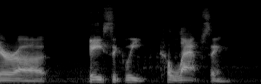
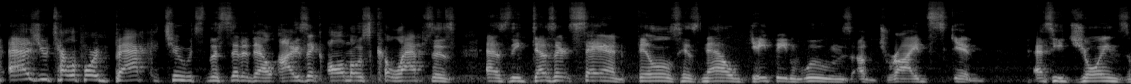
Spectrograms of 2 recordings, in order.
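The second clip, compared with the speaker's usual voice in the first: dramatic scene setting, higher; game master narration; 4 semitones higher than usual. Acted. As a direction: narrate the collapse with weight.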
